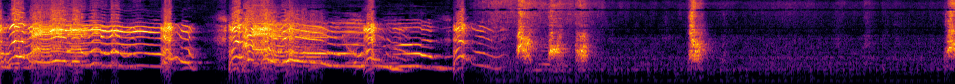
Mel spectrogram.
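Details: Small dog making high-pitched vocalisations, long wavering whiny howls with bright overtones for about five seconds, then quieter with a few sharp clicks and a last bark.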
